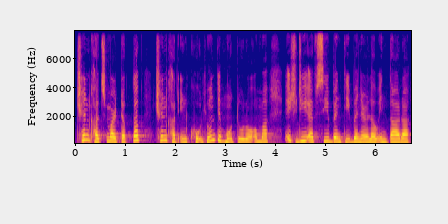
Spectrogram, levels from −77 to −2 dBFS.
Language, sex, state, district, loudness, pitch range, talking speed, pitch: Mizo, female, Mizoram, Aizawl, -15 LUFS, 220-275 Hz, 215 wpm, 245 Hz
